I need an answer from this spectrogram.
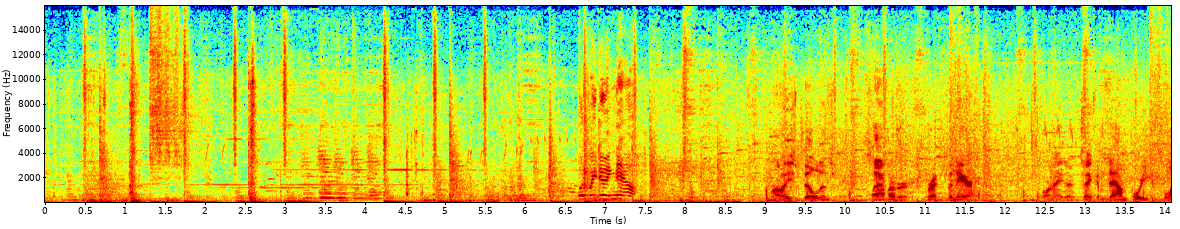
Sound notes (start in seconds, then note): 2.3 police siren; 5.8 dramatic music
